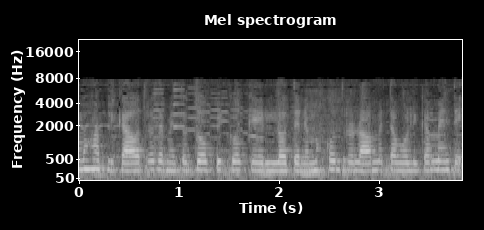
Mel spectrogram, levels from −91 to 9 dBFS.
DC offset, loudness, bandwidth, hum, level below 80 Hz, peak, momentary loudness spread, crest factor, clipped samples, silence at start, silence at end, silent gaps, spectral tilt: under 0.1%; -23 LUFS; 8 kHz; none; -46 dBFS; -6 dBFS; 4 LU; 16 dB; under 0.1%; 0 s; 0 s; none; -6 dB/octave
